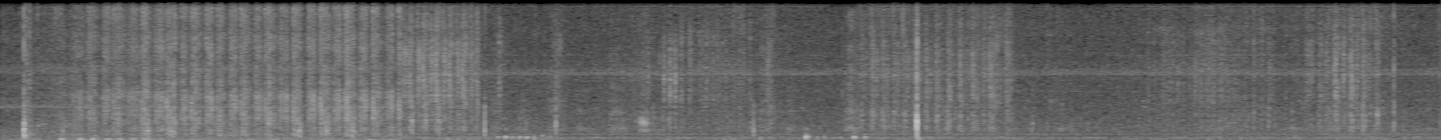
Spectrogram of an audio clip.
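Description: Faint, rapid scratchy rubbing of a thumb and fingers working paint into synthetic yarn fur for the first few seconds. Then come a few soft brushing touches, a single light click about nine seconds in, and more rubbing near the end.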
